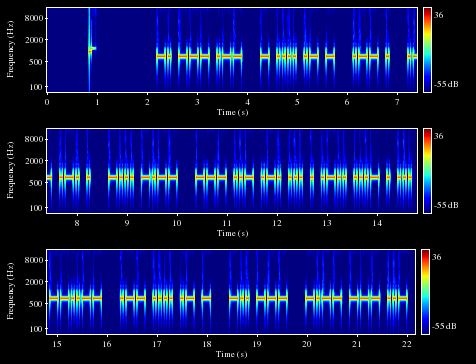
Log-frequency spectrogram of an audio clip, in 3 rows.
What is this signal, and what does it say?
Morse code, heard as a keyed tone, about 23 wpm, 700 Hz. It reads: NOW THAT WE ARE BY OURSELVES, WHAT DO YOU
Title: Sentences from Top 1600 Words 22wpm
